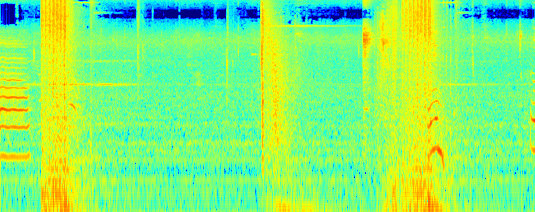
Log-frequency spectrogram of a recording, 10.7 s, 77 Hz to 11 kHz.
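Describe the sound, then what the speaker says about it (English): A flashbang grenade goes off in the video game Hitman 2, heard as a few sharp loud bursts with bright ringing tails, spaced several seconds apart over steady game ambience. "It was a flashbang, bro."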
